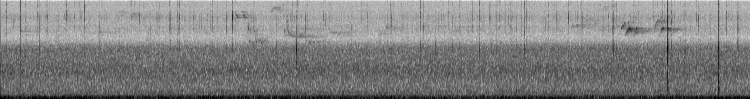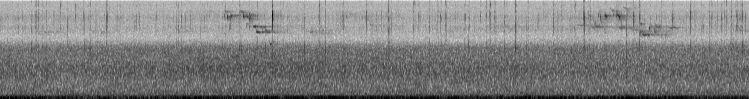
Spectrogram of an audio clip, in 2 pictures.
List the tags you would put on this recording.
Soundscapes > Nature
meadow
natural-soundscape
nature

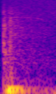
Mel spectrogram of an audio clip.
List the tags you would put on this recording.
Sound effects > Objects / House appliances
carry
plastic

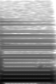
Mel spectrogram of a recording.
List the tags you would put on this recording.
Instrument samples > String
cheap
stratocaster
sound

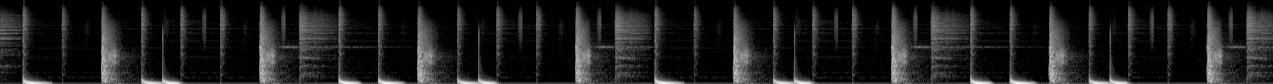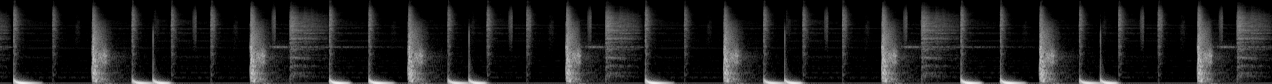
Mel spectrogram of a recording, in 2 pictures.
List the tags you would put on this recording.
Music > Solo instrument
Drum
loop
smooth

